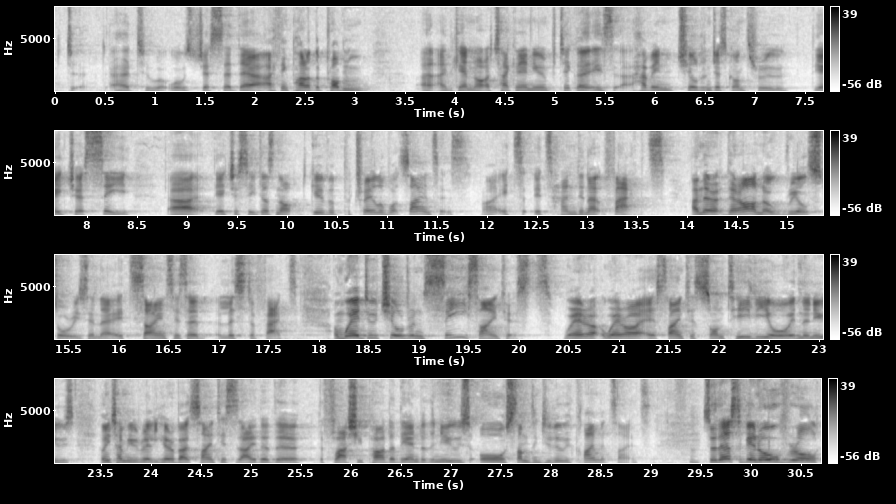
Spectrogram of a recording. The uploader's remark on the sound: A Sydney Ideas event for Innovation Week held at the University of Sydney on Tuesday 31 July 2018. Audience Q&A: 56:51 - 1:22:50.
